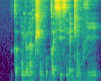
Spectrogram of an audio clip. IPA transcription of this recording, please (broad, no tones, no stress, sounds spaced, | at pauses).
k ɜ k ũ j ø ɾ ɛ̃ v ʂ ĩ v ɾ u ɡ ɜ sʲ ø sʲ ŋ ɛ d͡ʑ ũ v ɣ i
